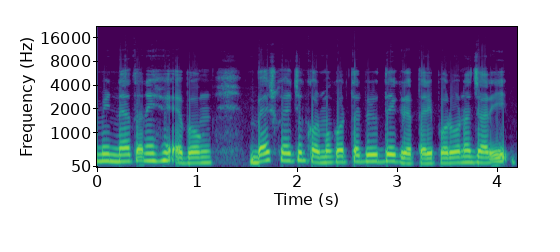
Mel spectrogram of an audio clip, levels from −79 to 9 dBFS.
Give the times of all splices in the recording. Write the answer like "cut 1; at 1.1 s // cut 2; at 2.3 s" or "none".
none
